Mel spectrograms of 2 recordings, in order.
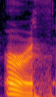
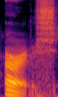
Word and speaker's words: Earth: to convince signalman that it is pronounced Earth and not urge and of course this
